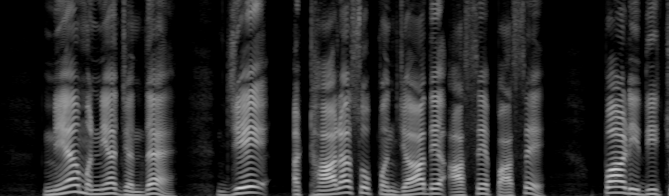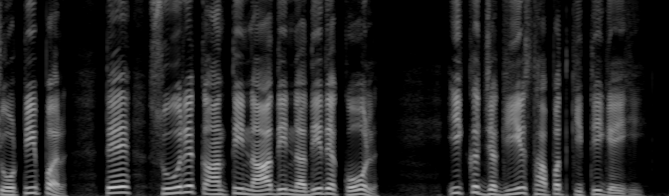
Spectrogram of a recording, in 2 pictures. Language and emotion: Dogri, neutral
